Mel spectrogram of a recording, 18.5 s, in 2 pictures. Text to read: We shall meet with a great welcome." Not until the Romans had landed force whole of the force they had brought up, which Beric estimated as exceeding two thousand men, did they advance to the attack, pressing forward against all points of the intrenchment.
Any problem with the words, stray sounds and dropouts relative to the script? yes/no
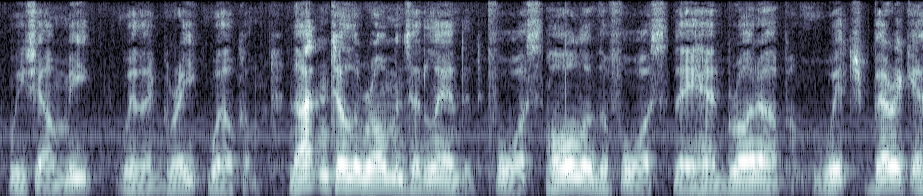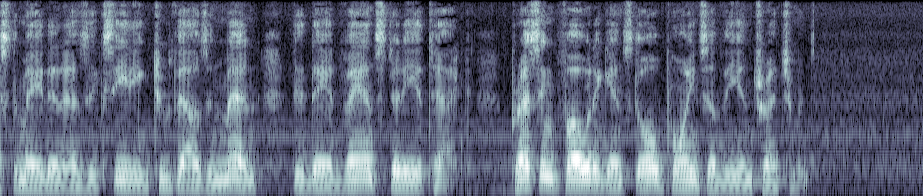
no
